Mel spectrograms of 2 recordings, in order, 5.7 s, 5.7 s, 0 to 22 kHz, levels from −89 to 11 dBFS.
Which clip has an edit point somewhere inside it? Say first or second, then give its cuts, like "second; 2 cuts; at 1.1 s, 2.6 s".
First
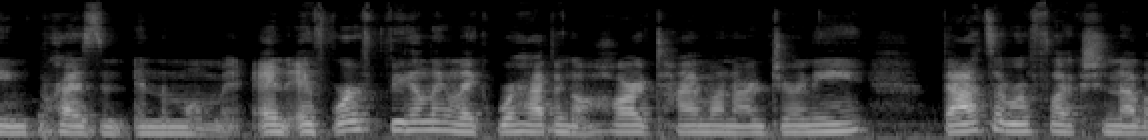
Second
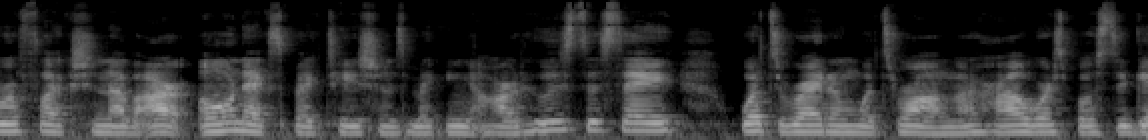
first; 1 cut; at 1.1 s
